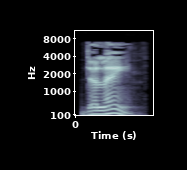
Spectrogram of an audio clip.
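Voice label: "delaine", British English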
